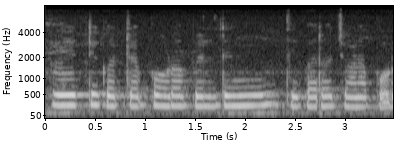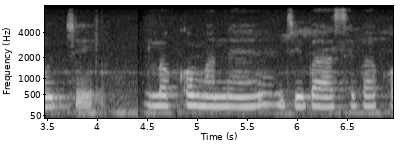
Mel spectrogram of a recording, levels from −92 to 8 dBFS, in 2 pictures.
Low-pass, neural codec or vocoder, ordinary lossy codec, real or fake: 7.2 kHz; none; none; real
